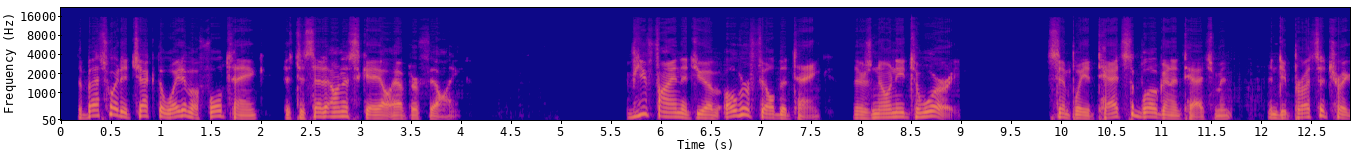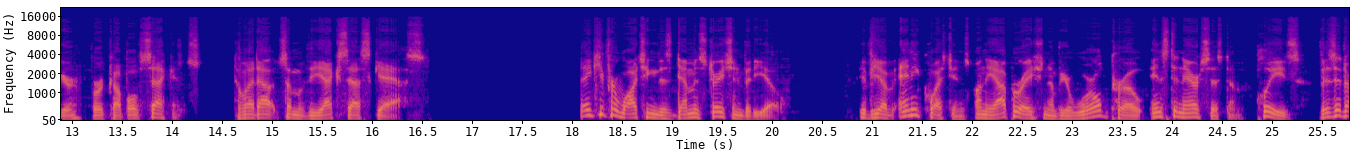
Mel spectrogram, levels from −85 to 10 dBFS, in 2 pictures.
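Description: Between 4.38 and 4.97 s the audio is cut by the noise suppressor, which dips it by up to about 20 dB for roughly a fifth of a second rather than muting it like a dropout.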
